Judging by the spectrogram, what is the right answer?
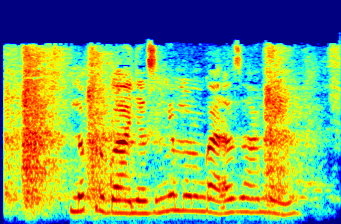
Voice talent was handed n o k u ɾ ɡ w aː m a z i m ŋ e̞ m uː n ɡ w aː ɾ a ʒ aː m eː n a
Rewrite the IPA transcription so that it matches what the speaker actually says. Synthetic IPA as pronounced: n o k u ɾ ɡ w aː ɲ a z i m ŋ e̞ m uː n ɡ w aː ɾ a z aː m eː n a

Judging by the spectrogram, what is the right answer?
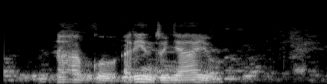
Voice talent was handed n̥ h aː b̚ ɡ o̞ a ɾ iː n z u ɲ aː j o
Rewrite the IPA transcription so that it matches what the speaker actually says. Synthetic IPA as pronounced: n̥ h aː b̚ ɡ o̞ a ɾ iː n z u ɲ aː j o

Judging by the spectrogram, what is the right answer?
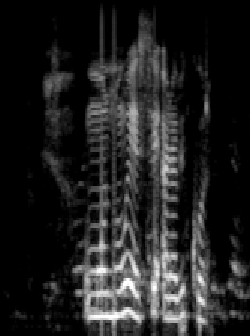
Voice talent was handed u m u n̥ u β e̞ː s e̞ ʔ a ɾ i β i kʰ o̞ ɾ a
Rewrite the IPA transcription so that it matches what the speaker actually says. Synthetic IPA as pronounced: u m uː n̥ u w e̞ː s e̞ ʔ a ɾ a β i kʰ o̞ ɾ a

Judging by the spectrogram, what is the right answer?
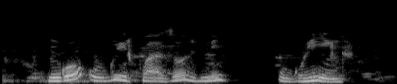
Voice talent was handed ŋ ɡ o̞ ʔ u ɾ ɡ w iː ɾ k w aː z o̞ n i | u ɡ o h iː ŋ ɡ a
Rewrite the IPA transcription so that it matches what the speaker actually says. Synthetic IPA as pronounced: ŋ ɡ o̞ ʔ u ɾ ɡ w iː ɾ k w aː z o̞ n i | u ɡ u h iː ŋ ɡ a

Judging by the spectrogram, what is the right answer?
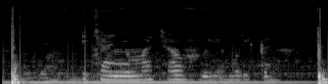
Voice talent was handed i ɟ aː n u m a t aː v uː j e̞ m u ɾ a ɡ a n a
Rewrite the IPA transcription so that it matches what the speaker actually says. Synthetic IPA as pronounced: i c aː ɲ u m a c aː v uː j e̞ m u ɾ i ɡ a n a

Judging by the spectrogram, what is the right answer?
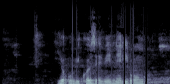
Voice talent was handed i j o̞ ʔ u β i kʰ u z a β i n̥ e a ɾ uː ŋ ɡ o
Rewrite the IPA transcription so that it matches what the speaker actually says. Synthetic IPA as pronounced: i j o̞ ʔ u β i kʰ o z e β i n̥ e i ɾ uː ŋ ɡ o

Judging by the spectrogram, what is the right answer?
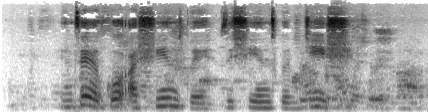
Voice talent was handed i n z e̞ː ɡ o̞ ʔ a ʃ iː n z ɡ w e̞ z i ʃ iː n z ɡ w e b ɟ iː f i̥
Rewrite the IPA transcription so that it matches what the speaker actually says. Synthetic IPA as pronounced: i n z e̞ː ɡ o̞ ʔ a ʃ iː n z ɡ w e̞ z i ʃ iː n z ɡ w e b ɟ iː ʃ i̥

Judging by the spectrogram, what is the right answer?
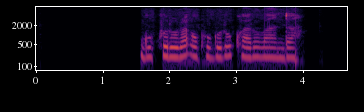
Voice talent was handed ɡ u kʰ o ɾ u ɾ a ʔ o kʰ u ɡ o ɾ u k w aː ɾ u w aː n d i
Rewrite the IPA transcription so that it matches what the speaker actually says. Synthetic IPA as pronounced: ɡ u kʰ u ɾ u ɾ a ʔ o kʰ u ɡ u ɾ u k w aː ɾ u β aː n d a

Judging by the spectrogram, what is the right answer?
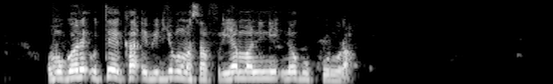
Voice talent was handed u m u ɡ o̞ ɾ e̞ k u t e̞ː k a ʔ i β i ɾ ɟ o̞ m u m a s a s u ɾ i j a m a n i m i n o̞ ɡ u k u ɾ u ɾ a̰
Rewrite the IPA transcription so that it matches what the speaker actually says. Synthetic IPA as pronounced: u m u ɡ o̞ ɾ e̞ ʔ u t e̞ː k a ʔ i β i ɾ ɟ o̞ m u m a s a f u ɾ i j a m a n i n i n o̞ ɡ u k u ɾ u ɾ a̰

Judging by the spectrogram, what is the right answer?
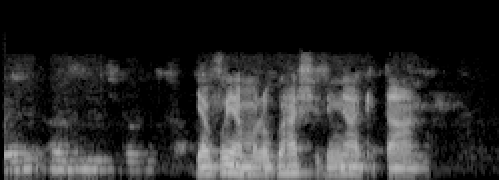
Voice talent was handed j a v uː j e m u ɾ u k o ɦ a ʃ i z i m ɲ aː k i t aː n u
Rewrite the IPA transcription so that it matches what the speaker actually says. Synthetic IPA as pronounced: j a v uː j e m u ɾ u ɡ o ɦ a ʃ i z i m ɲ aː k i t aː n u

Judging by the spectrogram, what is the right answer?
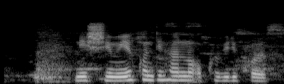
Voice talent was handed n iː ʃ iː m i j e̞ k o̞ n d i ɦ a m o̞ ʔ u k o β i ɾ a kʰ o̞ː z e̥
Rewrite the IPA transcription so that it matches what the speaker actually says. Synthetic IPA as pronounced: n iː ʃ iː m i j e̞ k o̞ n d i ɦ a n o̞ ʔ u k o β i ɾ i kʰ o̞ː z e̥

